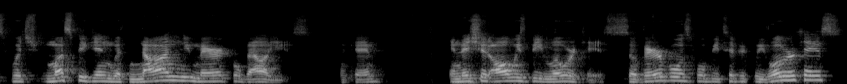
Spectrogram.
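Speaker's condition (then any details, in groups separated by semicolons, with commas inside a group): No condition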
